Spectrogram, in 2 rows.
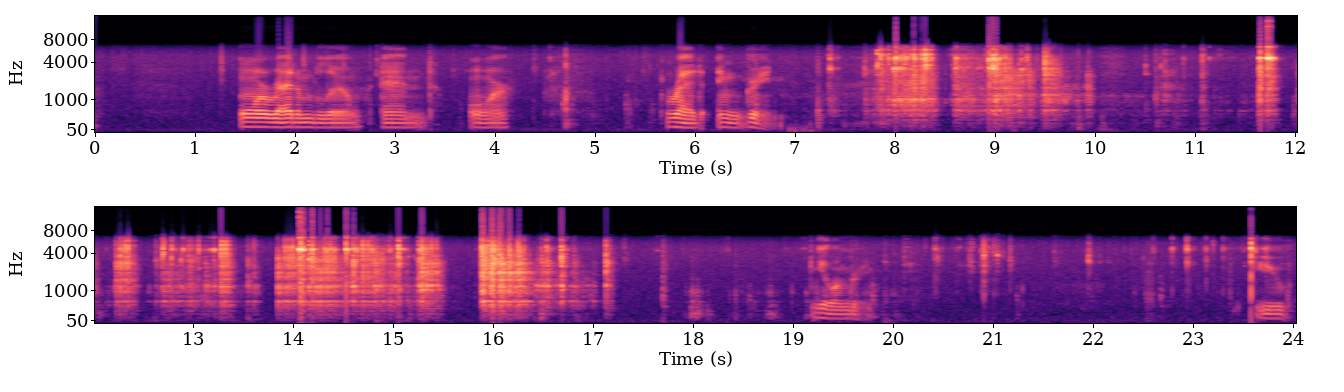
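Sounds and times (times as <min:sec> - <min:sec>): plastic cube pieces clattering: 0:07.7 - 0:10.0, 0:10.6 - 0:17.1, 0:20.4 - 0:21.3.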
